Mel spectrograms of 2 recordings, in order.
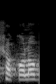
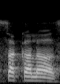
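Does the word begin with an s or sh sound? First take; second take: sh; s. First: The first consonant is a sh sound. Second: The first consonant is an s sound. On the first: This is the everyday Bengali way. The speaker calls it wrong. "বাংলায় সকলও বলে ফেলি" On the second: This is the Sanskrit way. The speaker calls it right. "সংস্কৃতে বলতে হবে সকল"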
